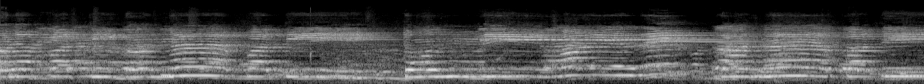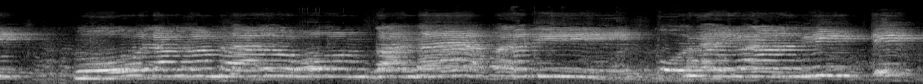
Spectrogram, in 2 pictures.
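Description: Young children singing a prayer song into microphones, in long sung phrases with brief pauses between them.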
